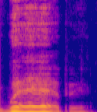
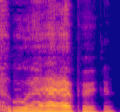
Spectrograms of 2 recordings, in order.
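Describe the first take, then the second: First: Drawn-out, knowing stress on happened; emphatic answer. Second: High, loud, drawn-out cry; mock self-questioning wail. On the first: Acted. Drag queen answering her own question, emphatic. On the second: Jilted lover asking herself, mock bewildered wail. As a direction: wail it slowly in comic bewilderment. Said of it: "you ask yourself".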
